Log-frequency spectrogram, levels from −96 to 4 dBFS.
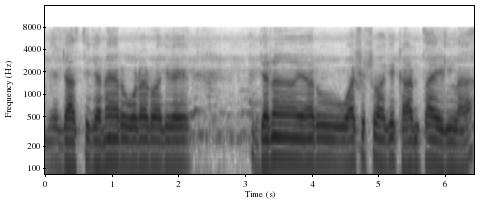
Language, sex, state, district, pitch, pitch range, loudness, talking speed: Kannada, male, Karnataka, Dakshina Kannada, 125 Hz, 120-130 Hz, -16 LUFS, 85 wpm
